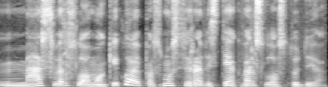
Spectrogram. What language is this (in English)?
Lithuanian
